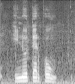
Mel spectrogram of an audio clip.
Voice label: "inotErpHong", andamanese; well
